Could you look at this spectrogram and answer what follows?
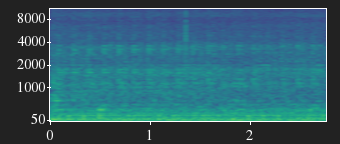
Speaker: oh and let's go in here fire it up she is noisy during when when she's cold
